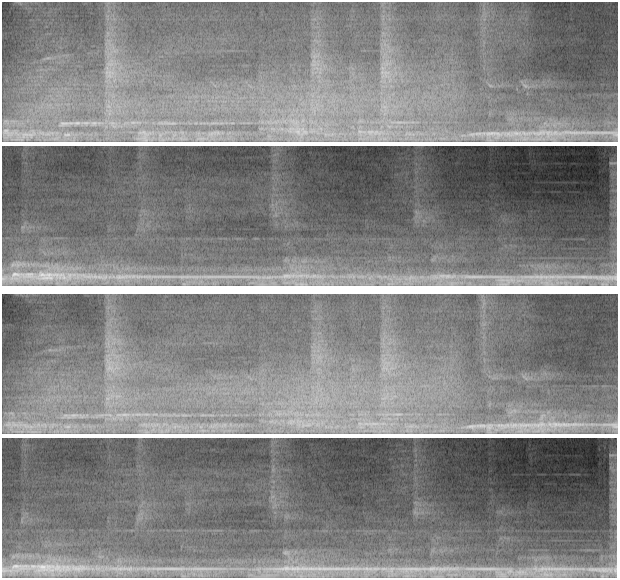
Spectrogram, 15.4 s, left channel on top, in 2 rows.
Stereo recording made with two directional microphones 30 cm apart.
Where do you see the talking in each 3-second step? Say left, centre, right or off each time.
left, centre, right, right, right.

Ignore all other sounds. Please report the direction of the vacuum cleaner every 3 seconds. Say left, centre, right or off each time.
left, centre, right, right, right.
